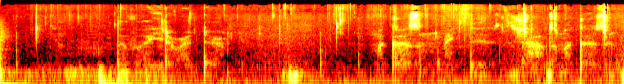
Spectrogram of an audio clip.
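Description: Crispy fried meat crackles and tears between fingers close to a microphone.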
